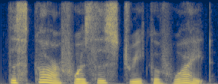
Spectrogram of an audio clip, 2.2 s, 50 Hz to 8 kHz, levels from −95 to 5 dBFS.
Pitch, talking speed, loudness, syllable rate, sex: 175 Hz, 190 wpm, -16 LUFS, 4.1 syllables/s, female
